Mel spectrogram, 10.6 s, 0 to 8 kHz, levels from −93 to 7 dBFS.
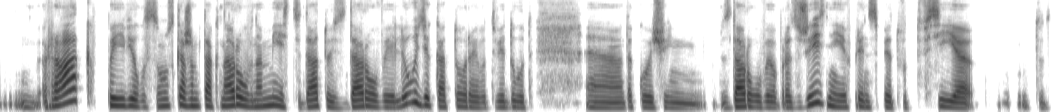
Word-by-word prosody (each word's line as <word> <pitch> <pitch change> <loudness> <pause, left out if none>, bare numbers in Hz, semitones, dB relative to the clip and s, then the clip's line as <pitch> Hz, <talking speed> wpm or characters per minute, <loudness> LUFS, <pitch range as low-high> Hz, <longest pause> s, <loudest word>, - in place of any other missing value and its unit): м, 150 -9 -11
рак 250 - +5
появился, 185 -5 +1
ну, 180 - -1
скажем 185 -1 0
так, 180 0 -1
на 185 +1 +5
ровном 180 -3 +3
месте, 195 -5 -2
да? 170 +2 +3
То 170 - -6
есть 140 -3 -6
здоровые 160 +1 +2
люди, 220 - +1
которые 160 -3 -3
вот 140 +1 -12
ведут, 150 -1 -5 0.5
э, 140 -2 -3
такой 150 +1 -4
очень 135 -4 -4 0.2
здоровый 150 +1 +2
образ 145 0 -5
жизни. 200 - +1
И, - - -1
в 155 - -13
принципе, 155 -3 -2
эт - - -19
вот - - -16
все 175 - -2 0.2
эт - - -4 0.6
т - - -15
165 Hz, 175 wpm, -23 LUFS, 150-185 Hz, 0.6 s, рак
